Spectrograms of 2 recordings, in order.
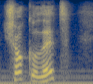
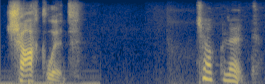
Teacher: this second o we do not pronounce so instead of saying chocolate it's chocolate chocolate very nice very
